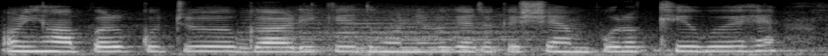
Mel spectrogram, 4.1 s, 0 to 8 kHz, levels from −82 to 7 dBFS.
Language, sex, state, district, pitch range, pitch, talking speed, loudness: Hindi, female, Uttar Pradesh, Shamli, 245-260 Hz, 250 Hz, 175 wpm, -14 LUFS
